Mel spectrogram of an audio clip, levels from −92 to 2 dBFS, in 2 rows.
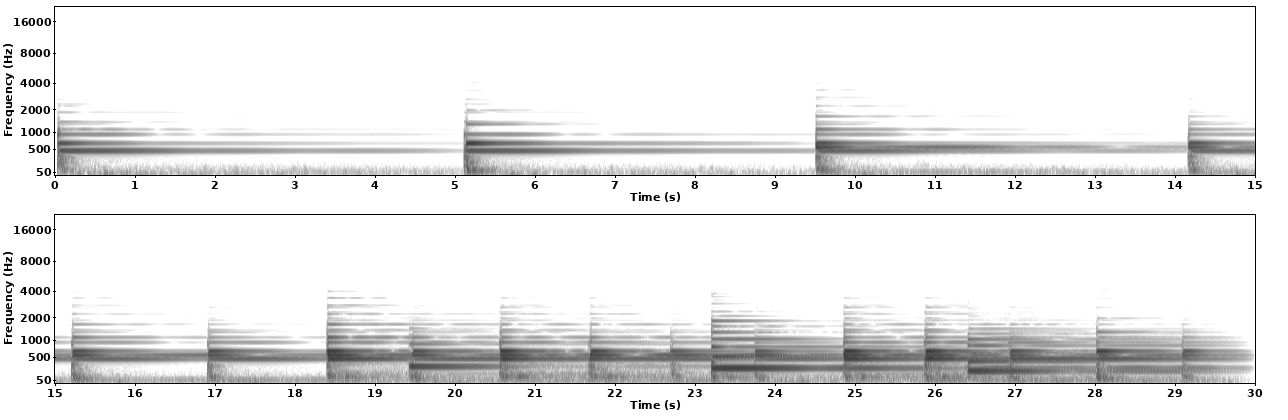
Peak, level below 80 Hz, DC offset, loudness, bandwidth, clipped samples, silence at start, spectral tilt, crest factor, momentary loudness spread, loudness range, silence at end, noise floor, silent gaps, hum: -12 dBFS; -58 dBFS; under 0.1%; -31 LUFS; 3.6 kHz; under 0.1%; 0.05 s; -10 dB/octave; 20 dB; 20 LU; 16 LU; 0.25 s; -70 dBFS; none; none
